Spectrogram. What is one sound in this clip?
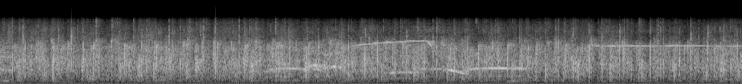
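Hands clap in loud, steady applause.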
